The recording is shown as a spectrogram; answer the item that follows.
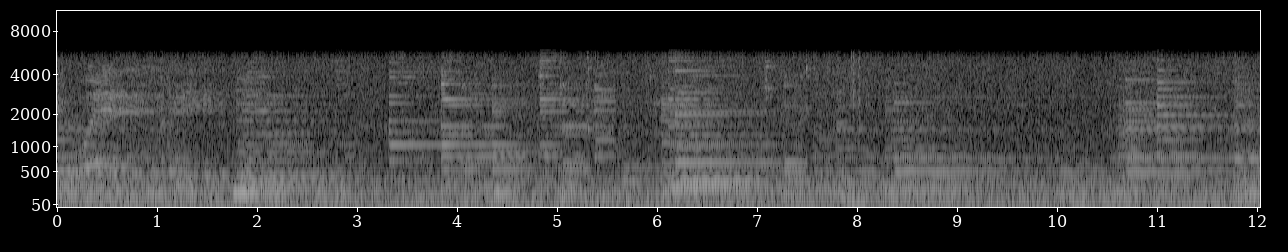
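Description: Instrumental break of a folk duet: acoustic guitar strummed, with a five-string banjo picked alongside it.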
